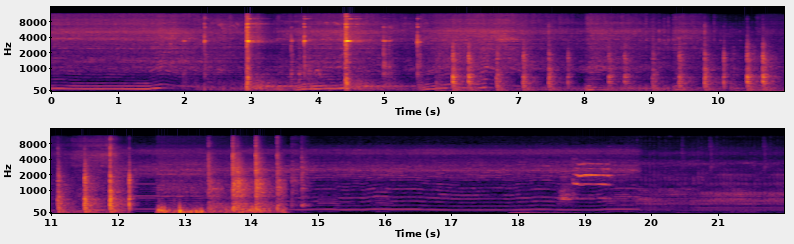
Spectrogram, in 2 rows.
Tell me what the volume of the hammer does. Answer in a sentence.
The loudness of the hammer goes down, then up.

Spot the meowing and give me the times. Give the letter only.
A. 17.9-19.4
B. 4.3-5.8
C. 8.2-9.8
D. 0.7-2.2
A.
